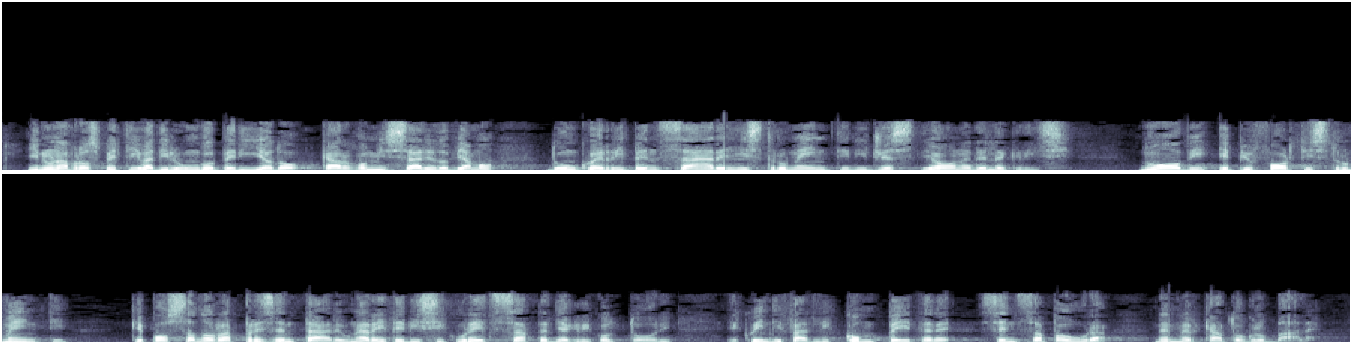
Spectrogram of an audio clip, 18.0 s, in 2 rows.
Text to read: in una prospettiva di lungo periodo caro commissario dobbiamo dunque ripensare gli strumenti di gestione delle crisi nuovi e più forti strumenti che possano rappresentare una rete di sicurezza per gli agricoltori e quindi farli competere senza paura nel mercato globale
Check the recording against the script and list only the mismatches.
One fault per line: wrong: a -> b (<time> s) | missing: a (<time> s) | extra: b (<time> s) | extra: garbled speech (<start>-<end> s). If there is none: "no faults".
no faults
